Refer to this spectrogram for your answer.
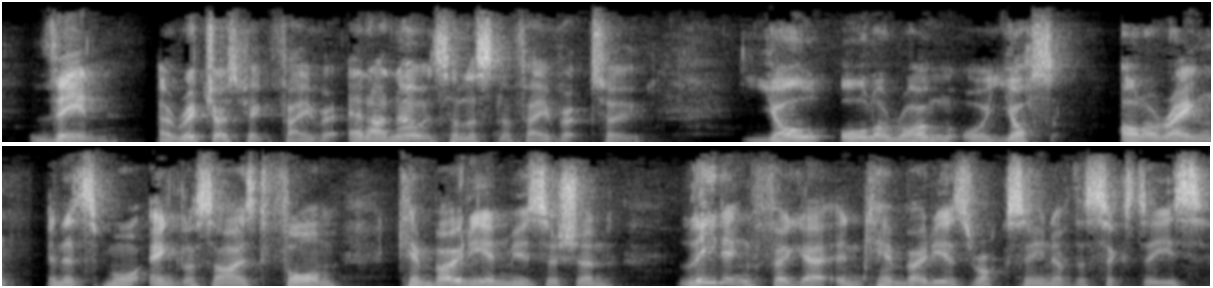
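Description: Somewhat breathy, a man speaks at a fairly quick pace and medium pitch with very wide pitch swings. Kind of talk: radio DJ patter: back-announcing a music set with track and band trivia. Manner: brisk, upbeat, matter-of-fact rundown of bands and tracks.

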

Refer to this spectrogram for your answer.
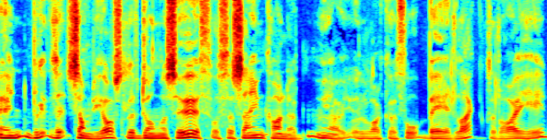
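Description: A man with a New Zealand accent, fairly high in pitch, with a dark, mellow, somewhat breathy tone, lively intonation and a moderate pace. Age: 70s. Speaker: recovering alcoholic. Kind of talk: testimony.

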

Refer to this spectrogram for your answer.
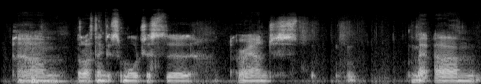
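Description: A New Zealand accent at a moderate pace, with ordinary pitch variation and noticeable background noise. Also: man. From New Zealand, Christchurch. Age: 20s. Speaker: rugby player. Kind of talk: interview. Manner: halting.

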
